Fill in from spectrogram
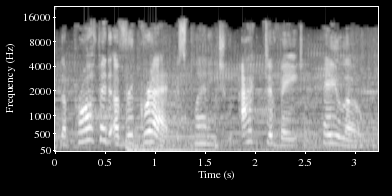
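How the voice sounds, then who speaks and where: A woman playing a sharp, wry artificial intelligence companion in a video game, crisp and alert in manner. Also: on the high side, expressive, a little fast, over music, close to an everyday voice.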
